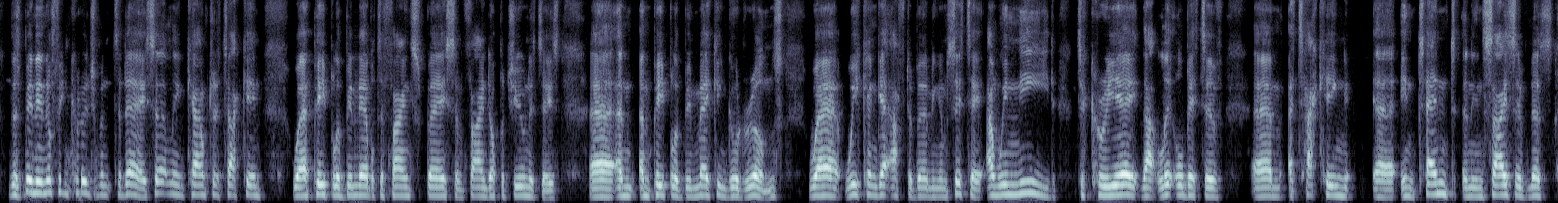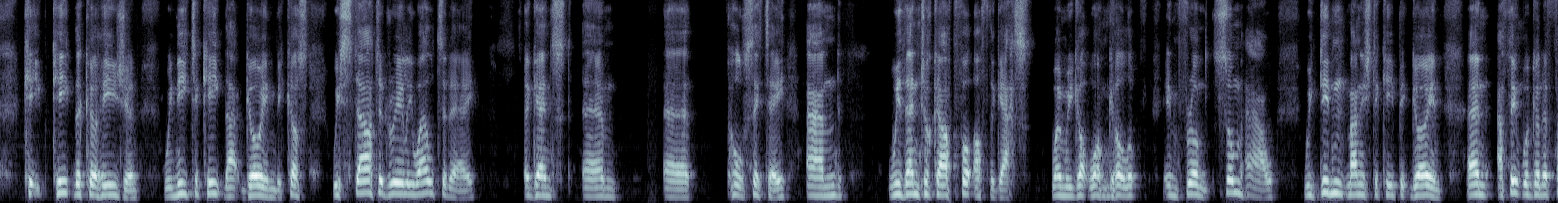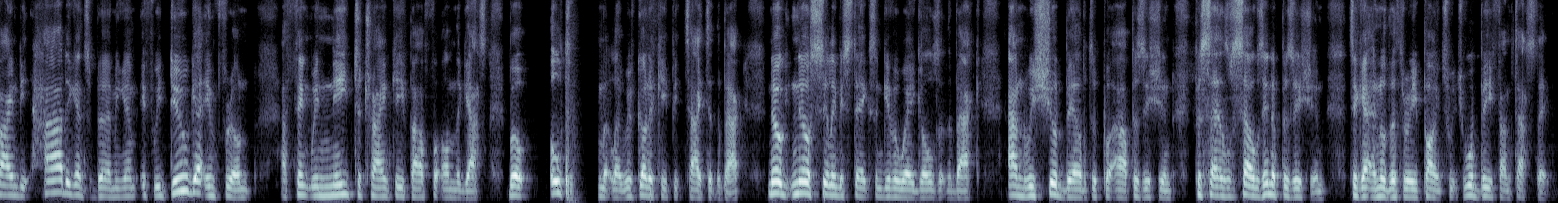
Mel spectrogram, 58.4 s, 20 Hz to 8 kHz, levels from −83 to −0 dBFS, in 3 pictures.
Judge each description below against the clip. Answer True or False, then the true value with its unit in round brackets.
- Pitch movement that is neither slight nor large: True (3.5 semitones)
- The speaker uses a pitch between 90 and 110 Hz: False (140 Hz)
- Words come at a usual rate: True (175 wpm)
